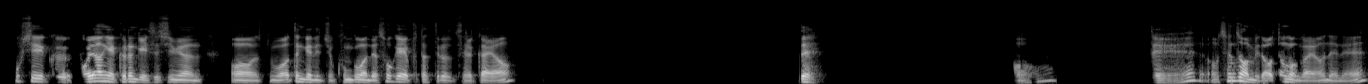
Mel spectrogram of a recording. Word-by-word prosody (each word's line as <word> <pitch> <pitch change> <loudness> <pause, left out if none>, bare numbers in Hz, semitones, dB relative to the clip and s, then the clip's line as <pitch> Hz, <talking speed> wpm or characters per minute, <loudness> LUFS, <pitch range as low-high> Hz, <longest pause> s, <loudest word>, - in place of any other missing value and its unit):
혹시 135 -1 0
그 115 - -3
고향에 145 -4 +6
그런 130 +1 +2
게 110 - +1
있으시면 100 -4 -1 0.3
어 95 -2 +2
좀 95 - -4
어떤 130 +5 +1
게 115 - +3
있는지 100 -4 -3
좀 - - -8
궁금한데 105 -3 +1
소개 - - +3
부탁드려도 90 -3 -6
될까요? 85 +2 -1 2.8
네. - - +3 1.9
어. 105 - -11 1.0
네. 95 - -4
어 110 - -8
생소합니다. 165 - +3
어떤 - - -1
건가요? 85 +1 0
네네. 85 - -5
100 Hz, 230 characters per minute, -21 LUFS, 90-130 Hz, 2.8 s, 고향에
